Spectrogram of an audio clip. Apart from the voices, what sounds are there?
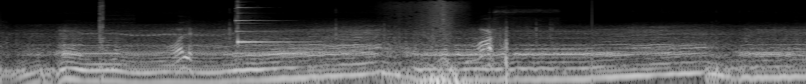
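motorcycle engine revving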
